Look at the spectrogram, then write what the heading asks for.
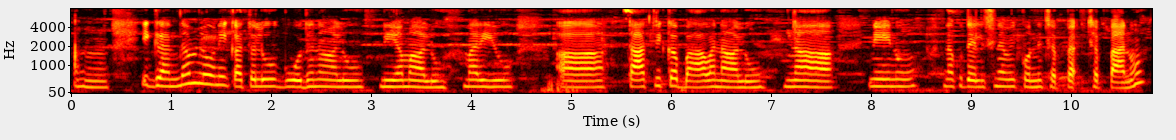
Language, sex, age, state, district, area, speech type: Telugu, female, 18-30, Telangana, Nizamabad, urban, spontaneous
